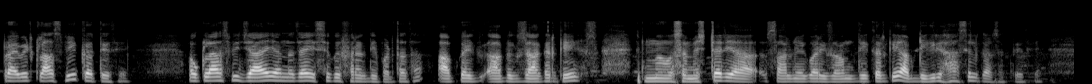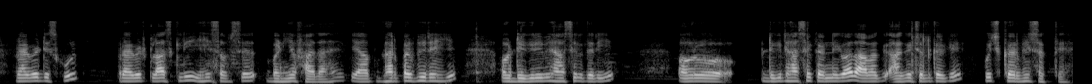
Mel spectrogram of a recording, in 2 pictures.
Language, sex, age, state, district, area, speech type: Hindi, male, 30-45, Uttar Pradesh, Jaunpur, rural, spontaneous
